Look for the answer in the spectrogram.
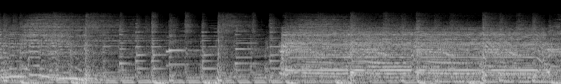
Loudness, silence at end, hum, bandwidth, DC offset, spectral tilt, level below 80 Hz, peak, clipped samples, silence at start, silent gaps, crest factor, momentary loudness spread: -17 LUFS; 0 s; none; 12.5 kHz; under 0.1%; -4.5 dB/octave; -28 dBFS; -2 dBFS; under 0.1%; 0 s; none; 14 dB; 6 LU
